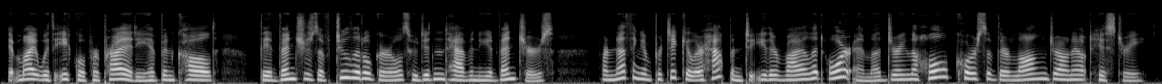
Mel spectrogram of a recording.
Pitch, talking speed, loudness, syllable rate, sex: 220 Hz, 200 wpm, -17 LUFS, 6.2 syllables/s, female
